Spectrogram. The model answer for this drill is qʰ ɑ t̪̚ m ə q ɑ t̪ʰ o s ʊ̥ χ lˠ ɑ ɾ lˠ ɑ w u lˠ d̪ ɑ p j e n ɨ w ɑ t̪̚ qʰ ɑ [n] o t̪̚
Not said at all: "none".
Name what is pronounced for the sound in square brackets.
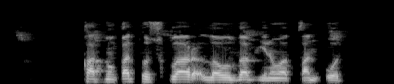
n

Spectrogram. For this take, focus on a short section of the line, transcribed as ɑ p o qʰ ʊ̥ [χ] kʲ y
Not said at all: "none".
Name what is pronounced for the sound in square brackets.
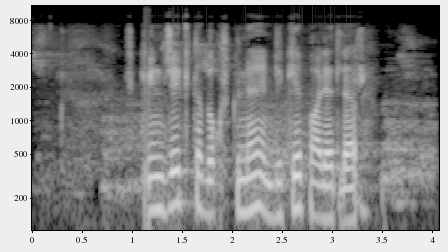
ʃ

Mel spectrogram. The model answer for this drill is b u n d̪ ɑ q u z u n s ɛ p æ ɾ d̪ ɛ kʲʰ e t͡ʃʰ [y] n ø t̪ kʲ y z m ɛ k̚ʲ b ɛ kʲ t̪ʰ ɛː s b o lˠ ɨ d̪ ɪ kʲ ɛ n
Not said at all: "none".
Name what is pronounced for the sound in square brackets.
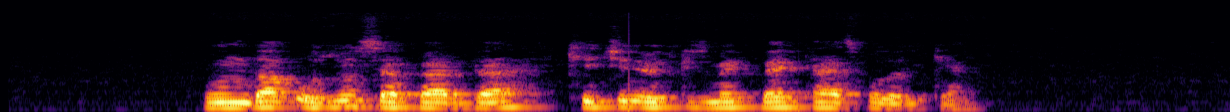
i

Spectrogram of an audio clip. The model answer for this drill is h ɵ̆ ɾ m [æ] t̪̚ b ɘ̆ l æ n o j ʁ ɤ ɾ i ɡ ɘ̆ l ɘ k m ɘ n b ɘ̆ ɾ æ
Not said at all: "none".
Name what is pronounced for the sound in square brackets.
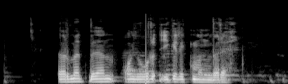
æ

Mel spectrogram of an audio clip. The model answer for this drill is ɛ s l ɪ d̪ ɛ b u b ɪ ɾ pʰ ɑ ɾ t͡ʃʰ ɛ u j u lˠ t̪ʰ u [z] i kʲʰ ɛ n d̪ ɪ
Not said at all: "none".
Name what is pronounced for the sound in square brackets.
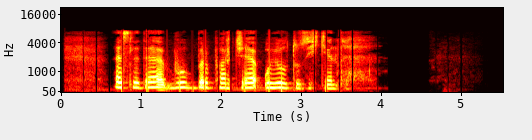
z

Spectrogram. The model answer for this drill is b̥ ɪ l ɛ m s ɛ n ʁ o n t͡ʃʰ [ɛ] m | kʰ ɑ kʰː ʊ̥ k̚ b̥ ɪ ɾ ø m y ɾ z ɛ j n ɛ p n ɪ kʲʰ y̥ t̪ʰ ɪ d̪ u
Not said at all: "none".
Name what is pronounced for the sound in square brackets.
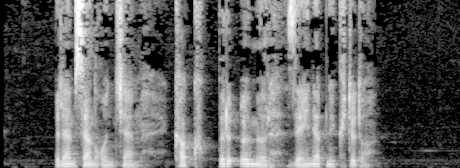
ɛ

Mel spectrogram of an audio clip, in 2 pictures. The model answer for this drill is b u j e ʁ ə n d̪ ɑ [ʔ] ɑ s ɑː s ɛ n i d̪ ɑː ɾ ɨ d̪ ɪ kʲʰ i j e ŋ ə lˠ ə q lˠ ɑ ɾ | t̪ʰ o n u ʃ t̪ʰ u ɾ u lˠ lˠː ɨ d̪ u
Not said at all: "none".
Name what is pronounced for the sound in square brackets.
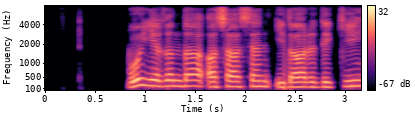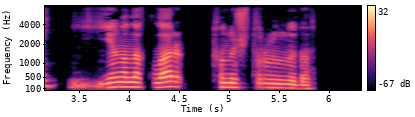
ʔ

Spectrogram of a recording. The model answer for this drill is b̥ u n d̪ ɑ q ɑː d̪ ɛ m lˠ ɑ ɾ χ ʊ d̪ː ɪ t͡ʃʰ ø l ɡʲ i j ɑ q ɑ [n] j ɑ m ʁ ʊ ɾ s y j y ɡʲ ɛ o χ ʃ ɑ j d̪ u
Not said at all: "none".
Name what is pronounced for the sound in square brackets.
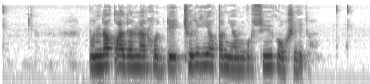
n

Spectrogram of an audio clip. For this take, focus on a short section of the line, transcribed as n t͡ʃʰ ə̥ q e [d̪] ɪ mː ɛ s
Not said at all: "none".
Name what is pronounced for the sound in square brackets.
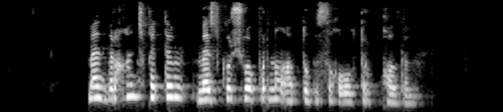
t̪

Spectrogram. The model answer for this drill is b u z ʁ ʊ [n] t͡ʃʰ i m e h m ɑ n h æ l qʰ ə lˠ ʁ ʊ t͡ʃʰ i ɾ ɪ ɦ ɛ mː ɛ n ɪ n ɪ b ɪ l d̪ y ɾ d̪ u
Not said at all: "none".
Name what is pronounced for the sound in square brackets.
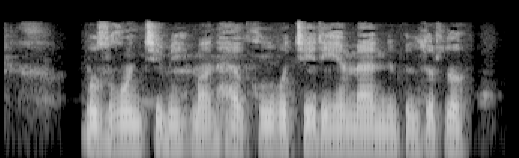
n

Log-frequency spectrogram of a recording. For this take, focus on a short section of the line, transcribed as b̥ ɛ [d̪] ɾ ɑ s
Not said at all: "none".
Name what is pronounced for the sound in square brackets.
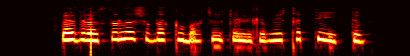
d̪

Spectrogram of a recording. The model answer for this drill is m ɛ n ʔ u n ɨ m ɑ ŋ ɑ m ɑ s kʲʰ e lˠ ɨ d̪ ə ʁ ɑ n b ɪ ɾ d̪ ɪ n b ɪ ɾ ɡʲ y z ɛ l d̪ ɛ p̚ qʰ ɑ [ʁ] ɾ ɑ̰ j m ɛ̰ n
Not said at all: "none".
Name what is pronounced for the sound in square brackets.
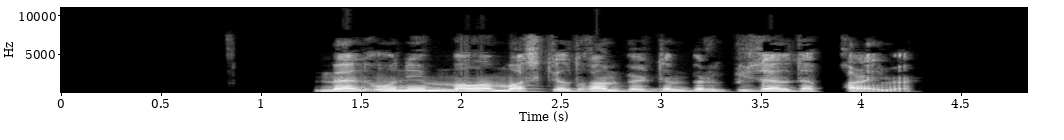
none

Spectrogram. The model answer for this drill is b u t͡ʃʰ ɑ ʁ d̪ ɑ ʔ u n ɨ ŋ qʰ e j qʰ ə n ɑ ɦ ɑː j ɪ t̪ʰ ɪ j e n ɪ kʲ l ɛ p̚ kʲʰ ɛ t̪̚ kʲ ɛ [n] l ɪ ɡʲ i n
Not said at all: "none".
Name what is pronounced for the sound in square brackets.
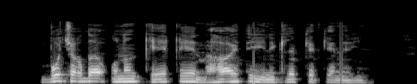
n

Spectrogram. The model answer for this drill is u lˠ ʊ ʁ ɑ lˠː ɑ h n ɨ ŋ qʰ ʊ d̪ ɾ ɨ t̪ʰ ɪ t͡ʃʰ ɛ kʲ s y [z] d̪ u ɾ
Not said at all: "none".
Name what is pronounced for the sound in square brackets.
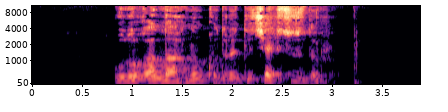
z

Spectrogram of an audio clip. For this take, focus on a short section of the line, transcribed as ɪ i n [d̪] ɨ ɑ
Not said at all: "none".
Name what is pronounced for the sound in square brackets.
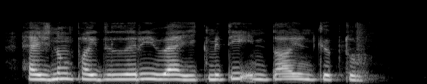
t̪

